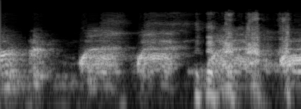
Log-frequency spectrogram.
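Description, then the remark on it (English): A duck quacks loudly, a quick series of about four harsh, nasal quacks with short gaps between them, the last ones running together. “You know the ducks.”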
